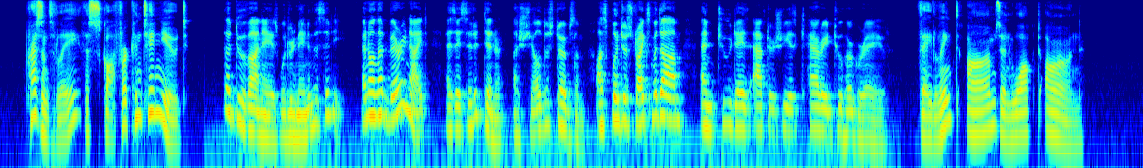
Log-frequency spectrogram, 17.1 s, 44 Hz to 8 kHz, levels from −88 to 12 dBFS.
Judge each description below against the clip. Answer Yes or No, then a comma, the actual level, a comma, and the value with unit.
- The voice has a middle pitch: Yes, medium, 145 Hz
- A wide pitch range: Yes, wide, 7.7 semitones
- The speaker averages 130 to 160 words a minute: Yes, average, 155 wpm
